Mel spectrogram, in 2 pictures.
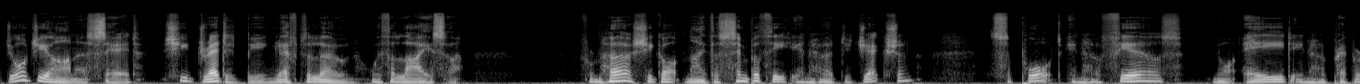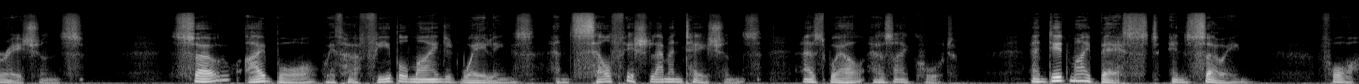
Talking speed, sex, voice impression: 120 wpm, male, very masculine, adult-like, middle-aged, very thick, tensed, powerful, slightly dark, slightly soft, slightly muffled, slightly fluent, slightly raspy, very cool, intellectual, sincere, calm, very mature, friendly, reassuring, very unique, slightly elegant, very wild, sweet, kind, slightly modest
